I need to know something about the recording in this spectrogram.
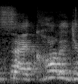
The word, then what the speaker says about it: psychology: very good and therefore with psychology the silent P you have to just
